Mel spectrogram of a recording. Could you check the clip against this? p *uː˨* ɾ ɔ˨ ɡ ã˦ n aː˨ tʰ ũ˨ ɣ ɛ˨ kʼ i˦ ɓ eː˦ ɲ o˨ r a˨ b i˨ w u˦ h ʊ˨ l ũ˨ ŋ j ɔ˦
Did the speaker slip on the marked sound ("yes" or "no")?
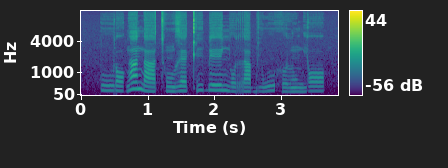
no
